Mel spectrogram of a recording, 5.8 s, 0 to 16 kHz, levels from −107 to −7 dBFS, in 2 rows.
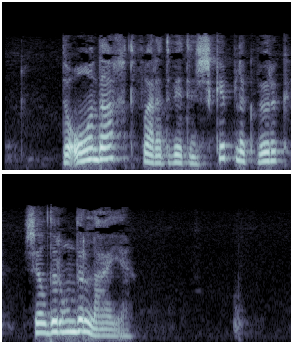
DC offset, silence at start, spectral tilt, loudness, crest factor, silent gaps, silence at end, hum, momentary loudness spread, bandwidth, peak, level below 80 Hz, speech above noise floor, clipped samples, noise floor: under 0.1%; 0.6 s; -5.5 dB/octave; -29 LUFS; 16 dB; none; 1.6 s; none; 12 LU; 7.8 kHz; -14 dBFS; -68 dBFS; 55 dB; under 0.1%; -82 dBFS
